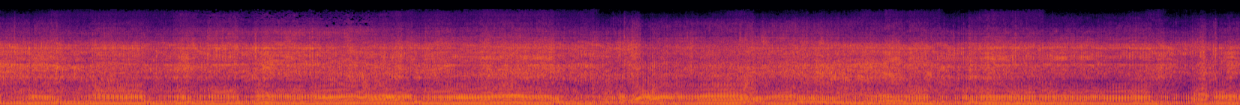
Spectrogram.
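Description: A dirt bike engine revs up and down loudly, close by.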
